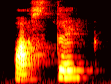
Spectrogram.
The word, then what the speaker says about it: pastèque: And pastèque first E will have accent grave. So we pronounce it as PASTE with accent grave, QUE, pastèque.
